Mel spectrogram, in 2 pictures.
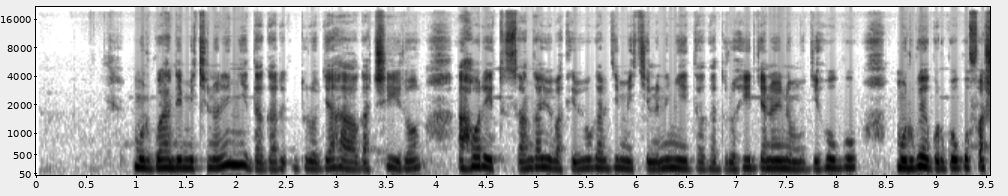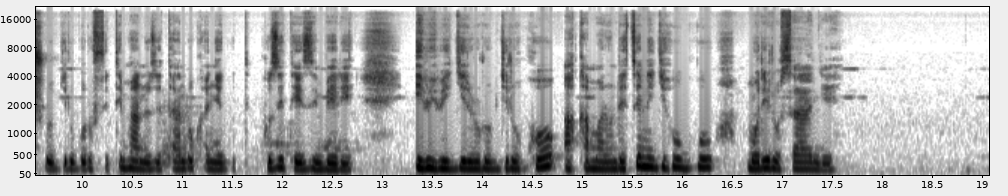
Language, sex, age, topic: Kinyarwanda, female, 25-35, education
